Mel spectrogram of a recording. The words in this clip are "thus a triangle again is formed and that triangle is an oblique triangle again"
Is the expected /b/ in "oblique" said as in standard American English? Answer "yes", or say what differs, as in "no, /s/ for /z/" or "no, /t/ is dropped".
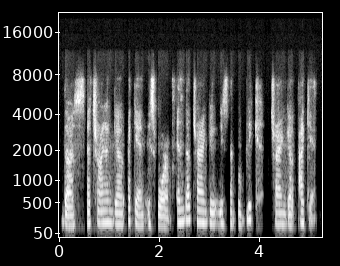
yes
